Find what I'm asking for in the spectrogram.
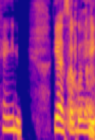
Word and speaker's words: Hayu: Is that what it's pronounced? – Yeah. – Wow. – What did you think it was? – Hi You. Who You? Who You? – It actually says H-A-Y-U. Hey You.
